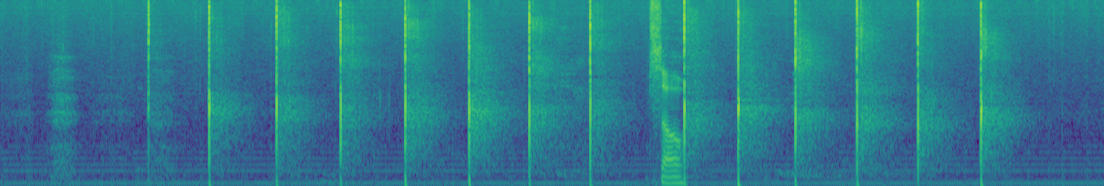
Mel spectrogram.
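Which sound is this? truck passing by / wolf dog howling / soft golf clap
soft golf clap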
